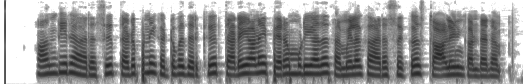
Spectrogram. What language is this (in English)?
Tamil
